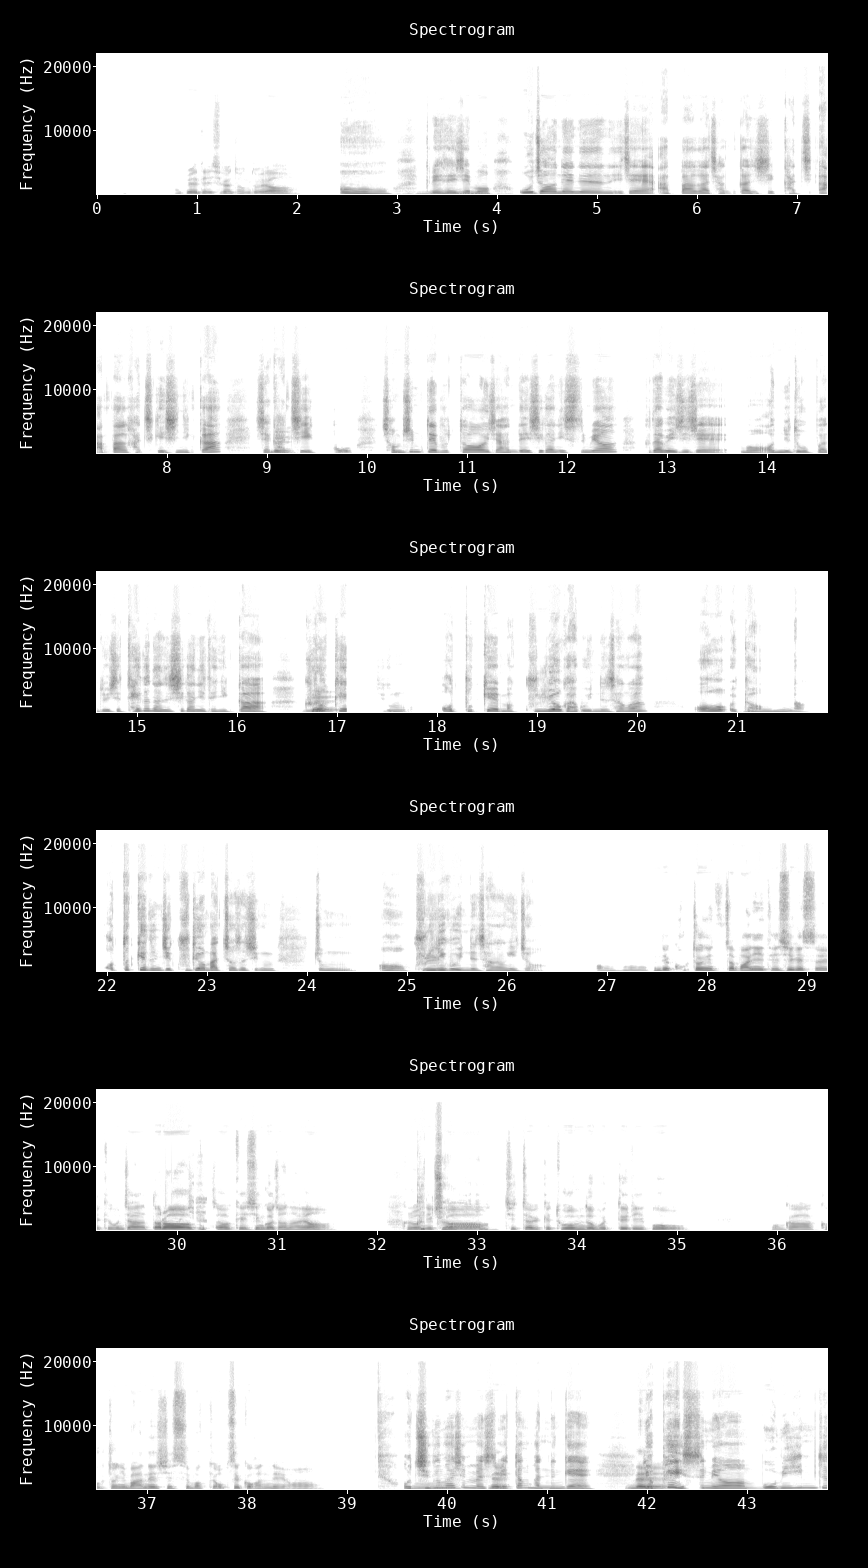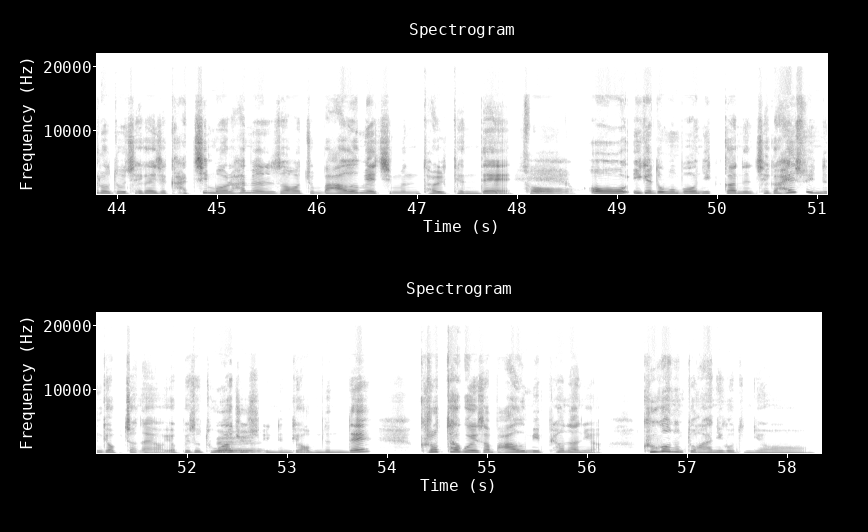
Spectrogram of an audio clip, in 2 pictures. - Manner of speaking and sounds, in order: other background noise
- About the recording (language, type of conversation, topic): Korean, advice, 가족 돌봄 책임에 대해 어떤 점이 가장 고민되시나요?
